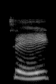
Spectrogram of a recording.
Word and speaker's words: take: So the first vowel A is long and E is silent. Okay, so if you can read that, take. Okay, take, long A, take, and E here is silent.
